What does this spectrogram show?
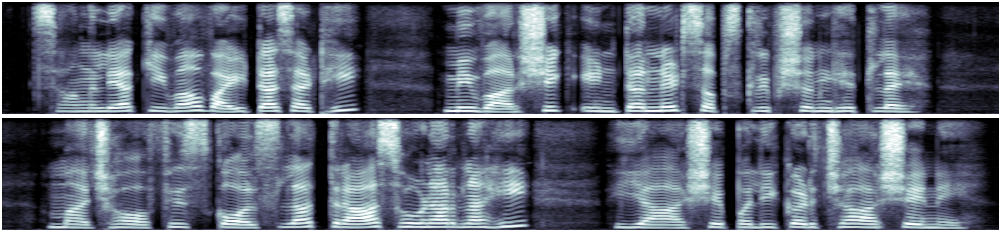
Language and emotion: Marathi, fearful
